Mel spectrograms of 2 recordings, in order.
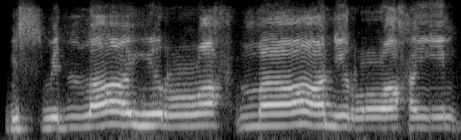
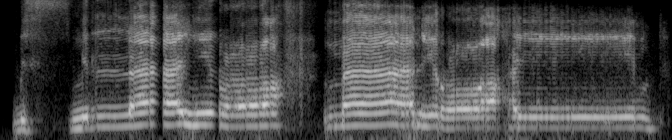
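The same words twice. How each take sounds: First: Bismillahirrahmanirrahim with every A rounded towards a thick O; thick vowels. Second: Bismillahirrahmanirrahim langsam rezitiert, helles dünnes A mit lächelnden Lippen; dünne Vokale mit Lächeln. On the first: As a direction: recite Bismillahirrahmanirrahim slowly with heavy, pouted O-like vowels. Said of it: "Jadi tebal semua huruf tuh". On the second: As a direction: recite Bismillahirrahmanirrahim drawn out, A vowels thin, lips in a smile. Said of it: "Baca Quran tuh senyum". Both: Shown as a demonstration.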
